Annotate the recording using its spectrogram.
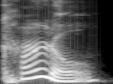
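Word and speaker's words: colonel: The word kernel doesn't even have any letters to indicate at all that sound. It's an O, an L, and an O, as in solo. Colon. What else? What else is OLO? Dolo. polo. But somehow that an O, an L, and an O is supposed to be pronounced like an E and an R.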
